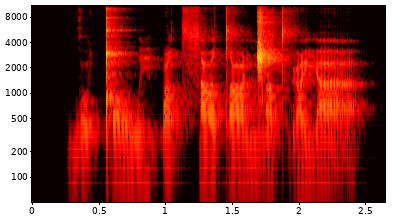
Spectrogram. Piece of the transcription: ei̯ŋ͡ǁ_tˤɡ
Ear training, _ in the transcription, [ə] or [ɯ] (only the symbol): ɯ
